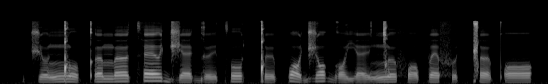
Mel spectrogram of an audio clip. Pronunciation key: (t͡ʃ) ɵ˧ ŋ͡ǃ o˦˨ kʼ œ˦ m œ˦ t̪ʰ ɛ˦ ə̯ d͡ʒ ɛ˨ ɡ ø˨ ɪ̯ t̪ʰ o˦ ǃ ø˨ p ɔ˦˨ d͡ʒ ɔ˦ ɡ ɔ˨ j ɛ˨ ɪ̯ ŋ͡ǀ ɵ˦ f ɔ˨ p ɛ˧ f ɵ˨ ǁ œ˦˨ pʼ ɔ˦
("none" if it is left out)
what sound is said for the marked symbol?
t͡ʃ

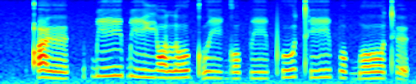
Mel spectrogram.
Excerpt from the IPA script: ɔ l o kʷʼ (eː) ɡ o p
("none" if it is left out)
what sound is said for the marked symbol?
iː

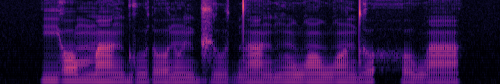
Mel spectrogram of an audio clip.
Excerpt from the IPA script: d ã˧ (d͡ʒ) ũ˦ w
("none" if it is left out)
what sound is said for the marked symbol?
ɡ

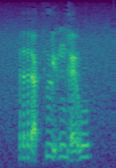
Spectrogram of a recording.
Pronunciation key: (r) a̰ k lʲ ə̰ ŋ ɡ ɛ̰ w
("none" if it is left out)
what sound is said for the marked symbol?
r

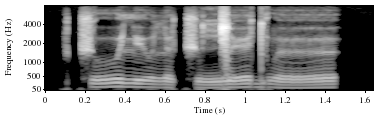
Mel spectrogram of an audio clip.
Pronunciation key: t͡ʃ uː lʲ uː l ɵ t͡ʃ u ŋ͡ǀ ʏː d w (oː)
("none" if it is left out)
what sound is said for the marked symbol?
ɵː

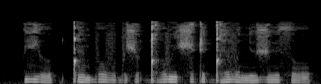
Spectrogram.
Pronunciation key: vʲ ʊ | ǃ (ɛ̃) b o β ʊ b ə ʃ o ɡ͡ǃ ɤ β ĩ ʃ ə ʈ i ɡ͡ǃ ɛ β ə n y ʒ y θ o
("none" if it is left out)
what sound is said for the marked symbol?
ɛ̃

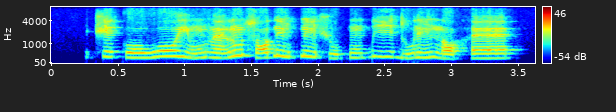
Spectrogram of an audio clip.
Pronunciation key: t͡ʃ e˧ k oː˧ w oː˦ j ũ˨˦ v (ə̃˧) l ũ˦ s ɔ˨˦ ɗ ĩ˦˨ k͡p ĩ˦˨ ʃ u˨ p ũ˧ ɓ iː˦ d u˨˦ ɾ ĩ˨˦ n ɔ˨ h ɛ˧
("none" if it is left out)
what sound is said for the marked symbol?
ɛ̃˧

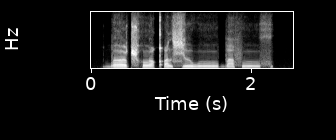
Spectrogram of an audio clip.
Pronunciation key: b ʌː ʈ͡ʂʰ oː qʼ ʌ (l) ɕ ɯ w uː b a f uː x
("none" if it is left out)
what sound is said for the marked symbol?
l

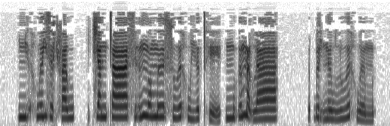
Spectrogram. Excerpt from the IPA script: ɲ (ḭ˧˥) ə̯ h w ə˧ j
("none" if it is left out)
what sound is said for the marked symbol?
ḭ˧˨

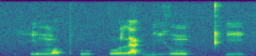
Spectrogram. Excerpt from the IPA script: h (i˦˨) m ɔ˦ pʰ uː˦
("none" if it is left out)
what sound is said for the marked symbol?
i˨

